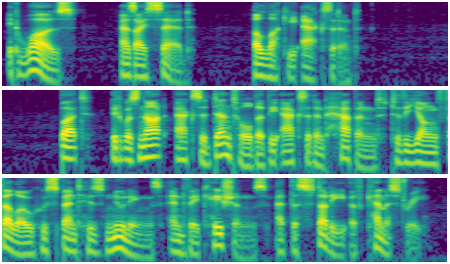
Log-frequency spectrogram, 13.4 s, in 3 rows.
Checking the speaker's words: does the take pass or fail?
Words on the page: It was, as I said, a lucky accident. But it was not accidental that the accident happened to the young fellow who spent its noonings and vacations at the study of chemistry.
fail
